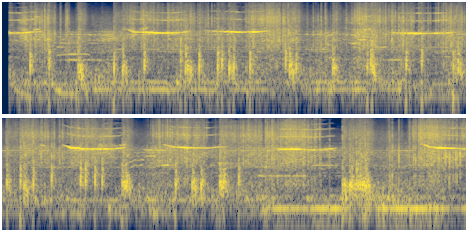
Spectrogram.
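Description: Aerial fireworks bursting and crackling, many sharp reports in quick succession, with music playing under them.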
